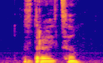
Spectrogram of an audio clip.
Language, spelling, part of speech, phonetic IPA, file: Polish, zdrajca, noun, [ˈzdrajt͡sa], LL-Q809 (pol)-zdrajca.wav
